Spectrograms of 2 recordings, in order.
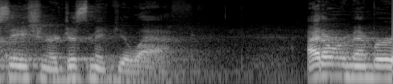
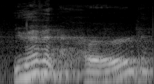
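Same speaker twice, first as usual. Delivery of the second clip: lowered voice, secretive; hushed gossip; 6 dB quieter than usual. Retold or imitated. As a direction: drop the voice like sharing gossip at the market. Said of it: "they're all whispers".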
